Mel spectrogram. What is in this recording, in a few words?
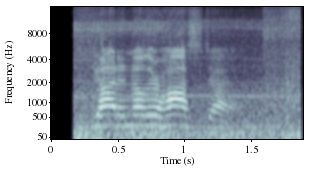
marines female; marine tough; h2dialogue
